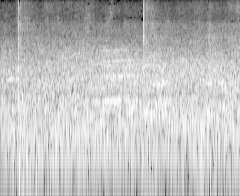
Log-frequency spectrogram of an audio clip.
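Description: Steady chatter of a crowd in a large sports hall, with one sharp smack just after the start as a taekwondo kick lands on a sparring body protector, and a fainter click about a second and a half in.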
